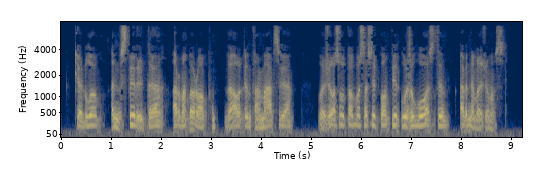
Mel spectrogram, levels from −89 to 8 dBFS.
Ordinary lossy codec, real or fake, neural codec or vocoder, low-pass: MP3, 32 kbps; fake; autoencoder, 22.05 kHz, a latent of 192 numbers a frame, VITS, trained on many speakers; 7.2 kHz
